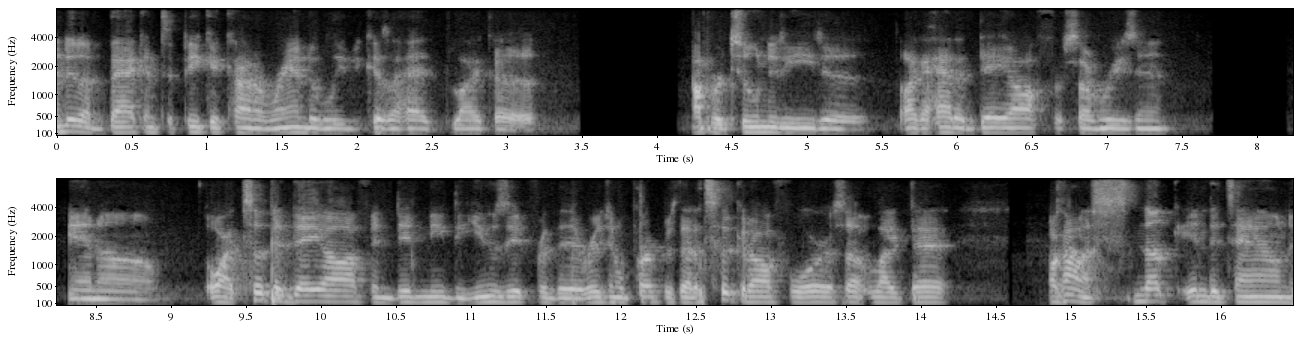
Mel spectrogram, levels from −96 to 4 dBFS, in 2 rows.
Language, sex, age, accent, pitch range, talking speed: English, male, 30-49, American, 105-125 Hz, 215 wpm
